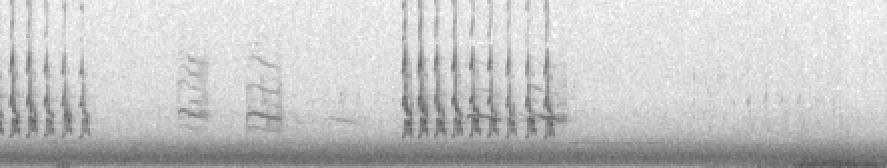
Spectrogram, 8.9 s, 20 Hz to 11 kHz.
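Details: Close-up American robin calling in March 2012 at Kissena Corridor Park, New York City: quick bursts of sharp, high chipping notes, about eight in a rapid run, with a few thin whistles between, over a steady roar of traffic.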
